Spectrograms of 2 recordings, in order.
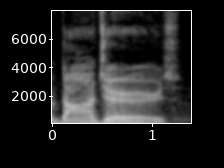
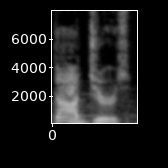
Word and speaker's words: Dodgers: See, the whole point, and Vin Scully took grief for this for years, he never pronounced the second D. We would say Dodgers. But old Vin would say, it's time for Dodger baseball.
